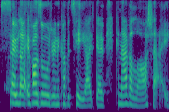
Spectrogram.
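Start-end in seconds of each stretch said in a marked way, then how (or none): 2.3-3.4 put-on accidentally slipped-in Australian accent. Retelling ordering drinks in a put-on Scouse accent: accidental Australian accent. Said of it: "That's Australian".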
